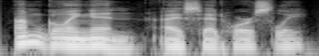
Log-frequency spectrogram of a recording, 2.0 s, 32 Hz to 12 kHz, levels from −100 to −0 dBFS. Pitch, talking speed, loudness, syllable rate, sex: 95 Hz, 180 wpm, -19 LUFS, 4.8 syllables/s, male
